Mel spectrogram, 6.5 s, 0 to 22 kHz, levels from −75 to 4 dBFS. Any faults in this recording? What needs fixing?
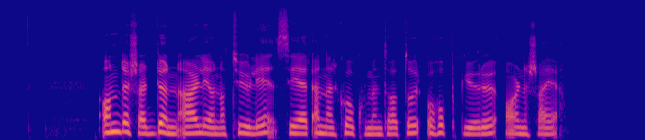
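No faults found; nothing to fix.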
